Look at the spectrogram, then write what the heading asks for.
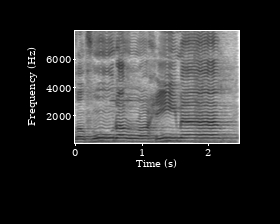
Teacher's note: دو زبر کی تنوین کے بعد را حروف یرملون میں سے ہے تو یہاں پر ادغام بلا غنہ ہوگا، یعنی کہ بغیر غنہ کے ادغام کر کے پڑھیں گے. دو زبر کی تنوین کو وقف کی حالت میں الف مدہ سے تبدیل کر کے پڑھیں گے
